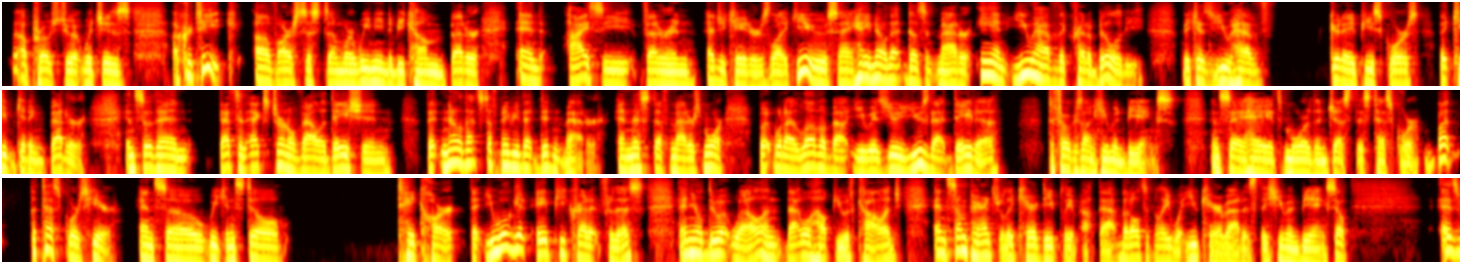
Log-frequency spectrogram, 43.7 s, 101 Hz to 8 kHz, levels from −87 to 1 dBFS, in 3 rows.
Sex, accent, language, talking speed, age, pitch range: male, American, English, 195 wpm, 40-59, 115-145 Hz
